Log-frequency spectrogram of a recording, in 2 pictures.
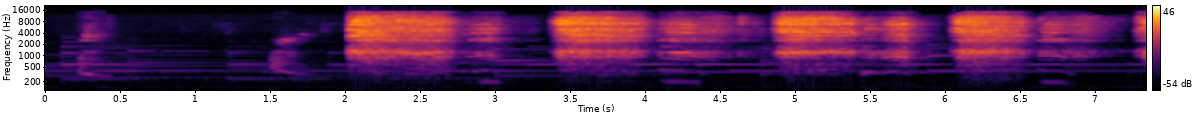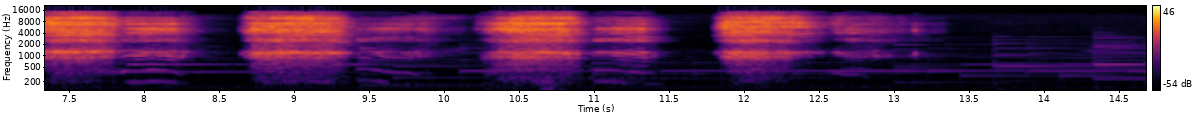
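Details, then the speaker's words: Home recording of a sleeping adult with severe obstructive sleep apnea who had failed CPAP: a rapid series of loud, rough, forceful snorting breaths on waking after the airway closed: gasping arousal after obstructive apnea. "잠이 깼다가 숨을 거칠게 몰아시고 다시 잠에 들어가면 또 숨을 못 쉬십니다"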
